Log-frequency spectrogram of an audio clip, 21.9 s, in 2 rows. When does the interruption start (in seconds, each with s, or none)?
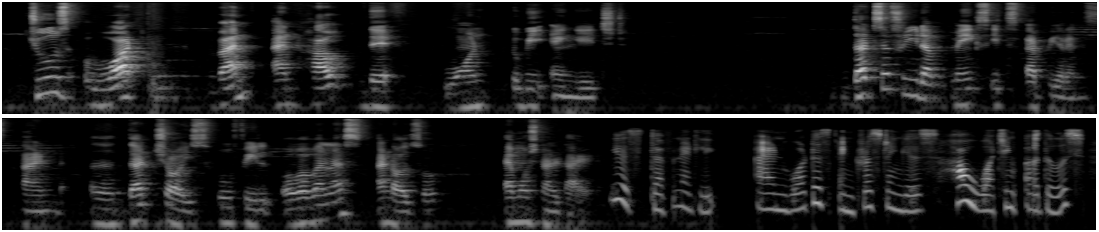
none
